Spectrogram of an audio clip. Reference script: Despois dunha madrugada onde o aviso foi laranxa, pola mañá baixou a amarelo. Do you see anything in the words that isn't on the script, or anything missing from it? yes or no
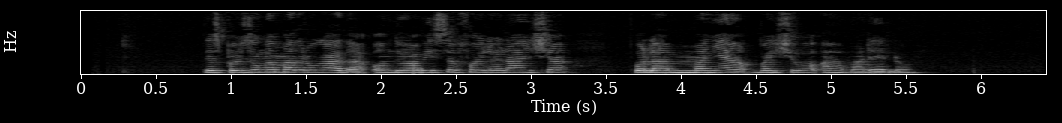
no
